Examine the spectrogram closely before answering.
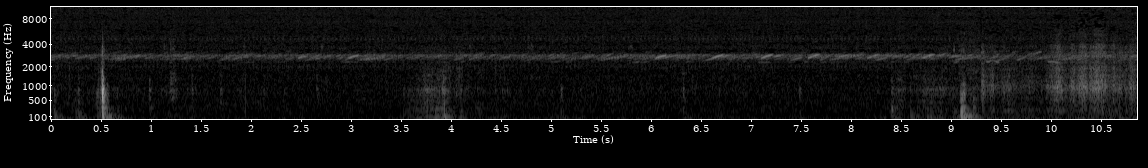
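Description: A steady high-pitched chorus of frogs calling from the pond, made of many short rising peeps. A single sharp knock sounds about half a second in, with softer thumps around four and nine seconds, from the fish being handled in the kayak.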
